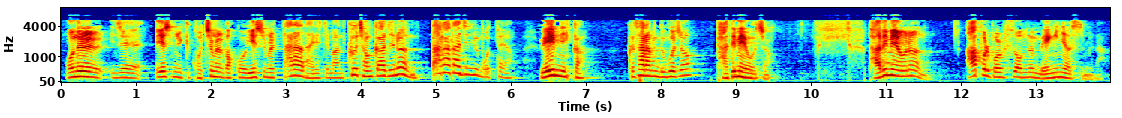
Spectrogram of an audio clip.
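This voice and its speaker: A male pastor giving a Sunday sermon as a story, swinging from hushed lines to loud exclamations and stretching words slowly for emphasis. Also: fairly high pitch, lively intonation. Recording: dull lo-fi recording.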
